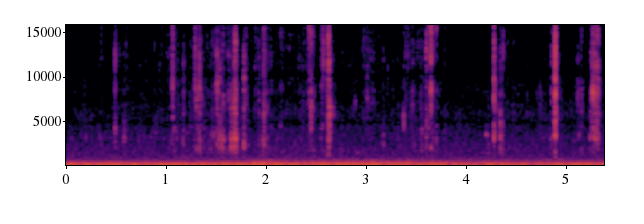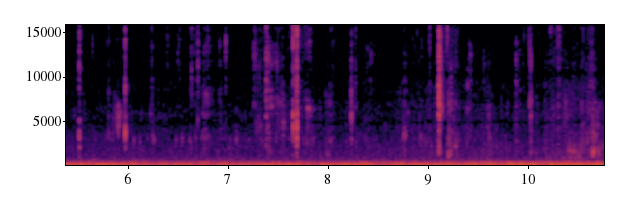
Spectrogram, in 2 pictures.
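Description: Scattered small clicks and crackles over a low steady rumble, as a mud crab is bound with twine: the twine and the crab's shell being handled and pulled tight.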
